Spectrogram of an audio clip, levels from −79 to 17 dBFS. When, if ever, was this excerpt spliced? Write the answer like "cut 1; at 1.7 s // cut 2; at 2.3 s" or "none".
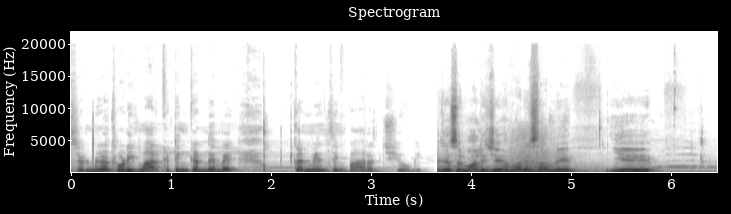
cut 1; at 3.7 s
